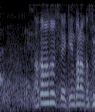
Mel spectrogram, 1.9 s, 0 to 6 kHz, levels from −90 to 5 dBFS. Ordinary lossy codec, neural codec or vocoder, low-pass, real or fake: none; codec, 24 kHz, 3 kbps, HILCodec; 5.4 kHz; fake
